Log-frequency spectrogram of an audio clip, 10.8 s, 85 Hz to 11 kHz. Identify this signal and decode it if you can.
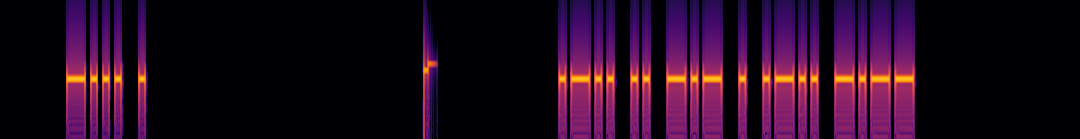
Morse code, heard as a keyed tone, about 20 wpm, 700 Hz. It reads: BE LIKELY
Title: 4x Word-Spacing - Sets of 2 Words - 20wpm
